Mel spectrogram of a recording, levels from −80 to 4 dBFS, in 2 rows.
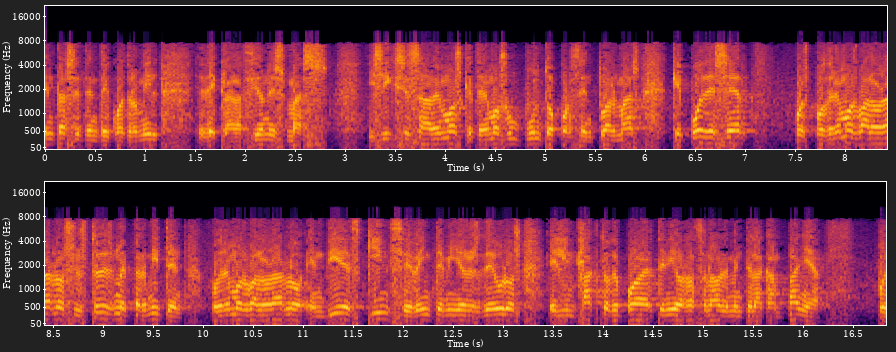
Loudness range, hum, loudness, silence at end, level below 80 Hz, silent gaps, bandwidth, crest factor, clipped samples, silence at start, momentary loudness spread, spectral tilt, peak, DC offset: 1 LU; none; -9 LUFS; 0 s; -42 dBFS; none; 11 kHz; 10 dB; 1%; 0 s; 5 LU; -1 dB/octave; 0 dBFS; under 0.1%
